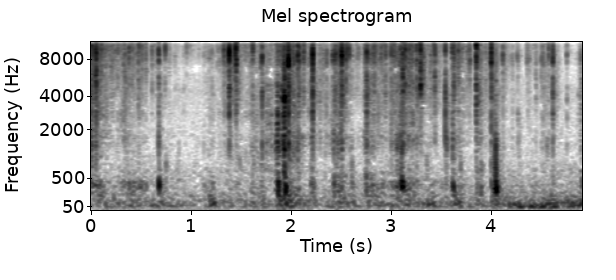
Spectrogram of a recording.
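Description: A utility knife slices through the exposed layers of a carved ball of green and yellow adhesive tape. The result is a steady run of dry, crinkly crackling, broken by sharp, bright ticks and snaps that die away almost instantly.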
